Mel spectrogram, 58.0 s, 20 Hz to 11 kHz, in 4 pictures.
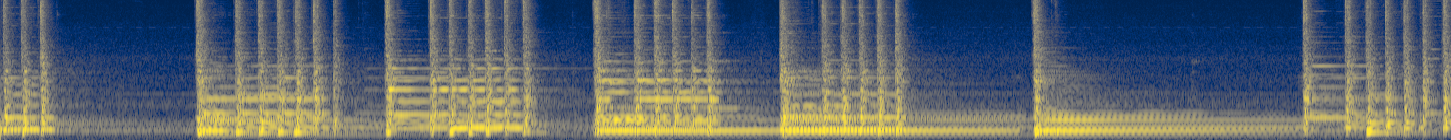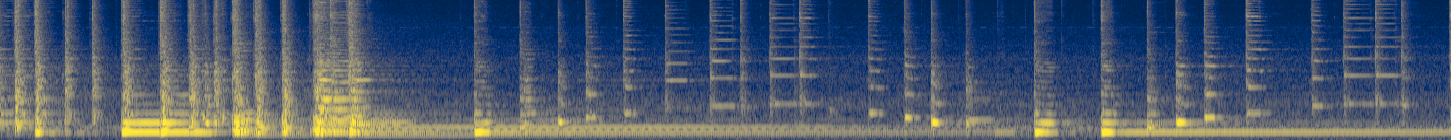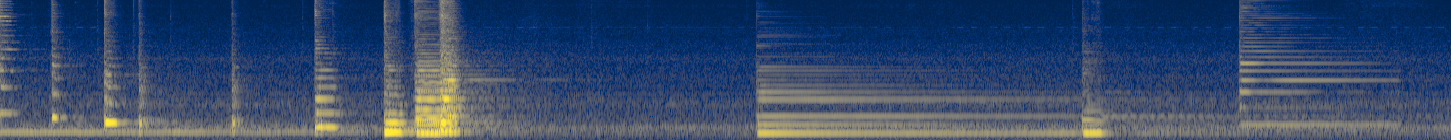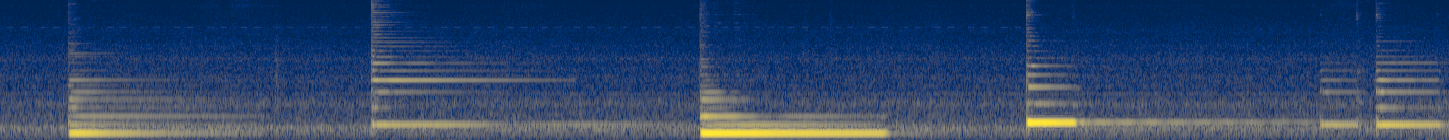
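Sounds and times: electric guitar playing: 0.0 - 34.6, 36.6 - 43.0, 44.2 - 46.1, 47.2 - 52.6, 53.8 - 58.0.

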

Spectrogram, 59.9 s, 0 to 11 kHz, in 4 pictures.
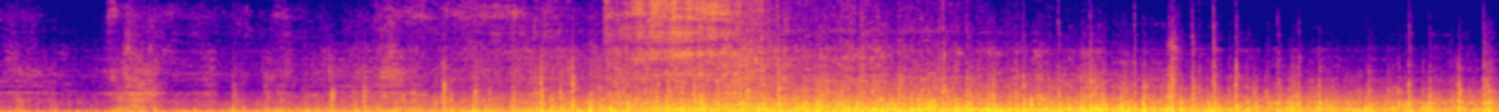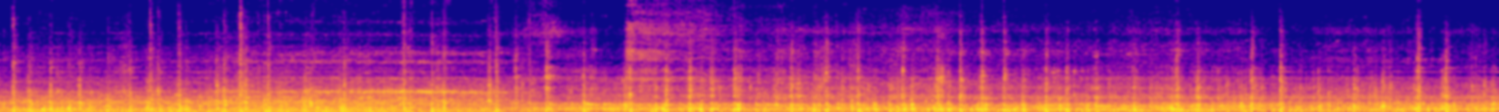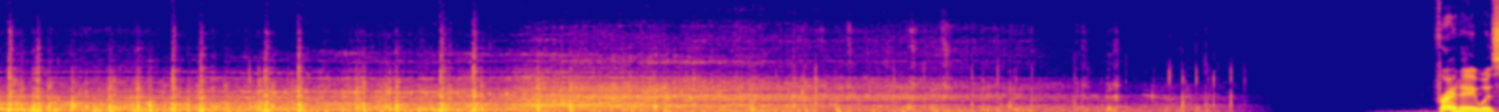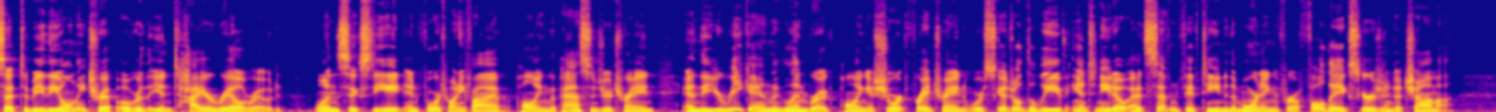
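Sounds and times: high wheel squeal: 0.0 - 7.8, 16.6 - 22.3
steam train passing: 0.0 - 42.6, 44.3 - 59.9
wheels clacking over rail joints: 2.2 - 42.5.

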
